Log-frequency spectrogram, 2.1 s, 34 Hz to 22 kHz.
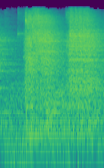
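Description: M4-style airsoft rifle firing two rapid bursts on full auto, one about half a second in and another just before the end. The gun is shooting its magazine empty.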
